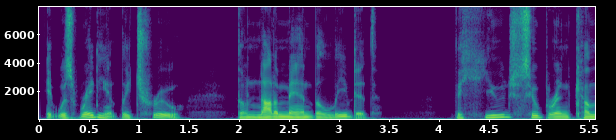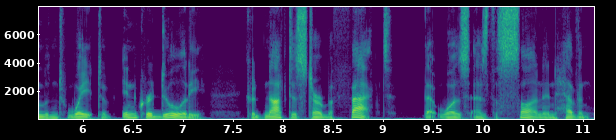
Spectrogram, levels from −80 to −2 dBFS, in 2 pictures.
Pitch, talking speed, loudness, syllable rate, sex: 95 Hz, 150 wpm, -22 LUFS, 4.6 syllables/s, male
